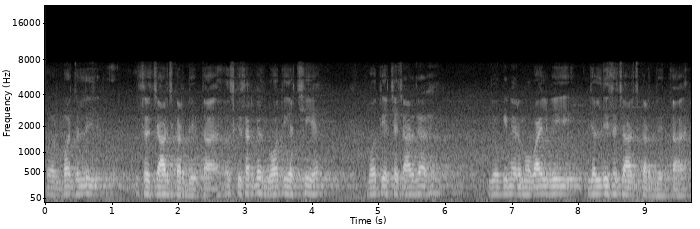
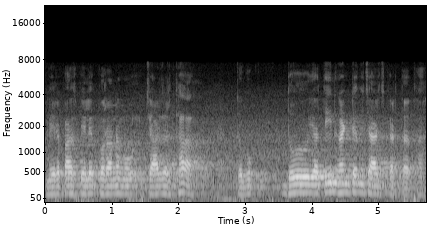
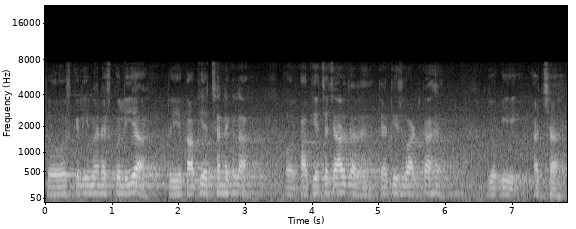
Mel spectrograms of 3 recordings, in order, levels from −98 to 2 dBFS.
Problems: constant background noise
